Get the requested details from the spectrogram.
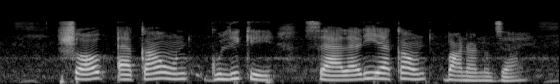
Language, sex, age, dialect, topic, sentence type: Bengali, male, <18, Standard Colloquial, banking, statement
